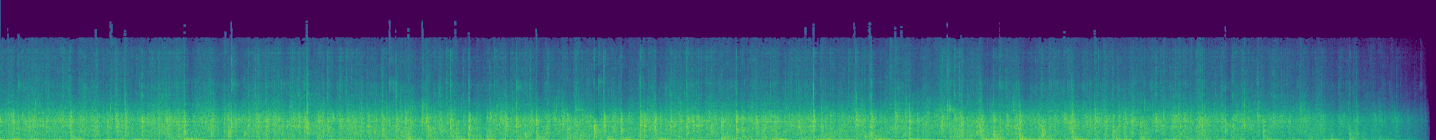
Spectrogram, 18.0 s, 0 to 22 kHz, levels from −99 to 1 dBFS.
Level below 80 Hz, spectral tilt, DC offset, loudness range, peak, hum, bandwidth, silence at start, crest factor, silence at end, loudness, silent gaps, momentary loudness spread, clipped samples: -30 dBFS; -3.5 dB/octave; under 0.1%; 2 LU; 0 dBFS; none; 16.5 kHz; 0 s; 18 dB; 0.25 s; -17 LUFS; none; 4 LU; under 0.1%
